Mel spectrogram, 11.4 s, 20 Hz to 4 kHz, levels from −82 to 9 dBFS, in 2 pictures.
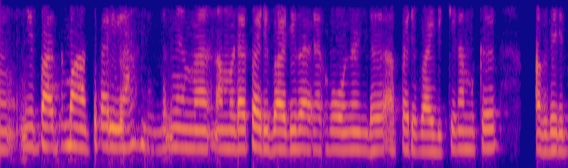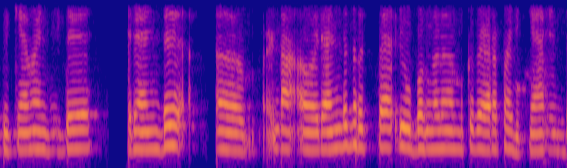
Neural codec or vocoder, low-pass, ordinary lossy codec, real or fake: codec, 16 kHz, 16 kbps, FreqCodec, smaller model; 3.6 kHz; none; fake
